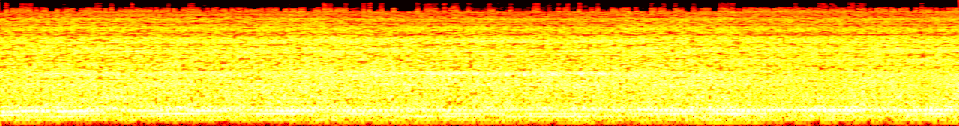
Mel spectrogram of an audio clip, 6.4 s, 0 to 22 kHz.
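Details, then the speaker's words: 1998 Hoover Turbopower 2 upright vacuum with replacement motor, reassembled with a new old stock drive belt: steady, even motor whir and smooth brush roll hum, no slapping or squeal, bag inflated, belt stays on; normal running. "On and all that did do some quite nice grooming. The bag, yeah, she's all inflated now, and the belt, yeah, didn't pop off."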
